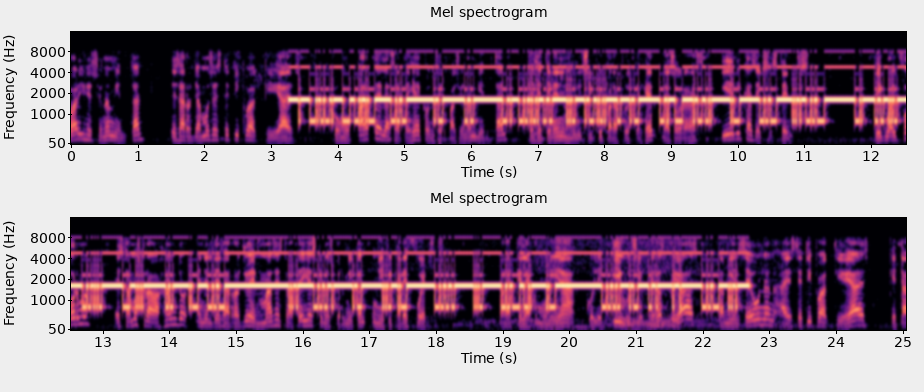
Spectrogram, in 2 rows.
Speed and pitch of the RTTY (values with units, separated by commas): 45.45 baud, 850 Hz shift, 1200 Hz centre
